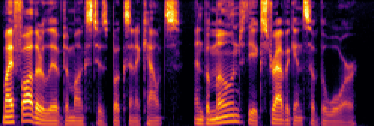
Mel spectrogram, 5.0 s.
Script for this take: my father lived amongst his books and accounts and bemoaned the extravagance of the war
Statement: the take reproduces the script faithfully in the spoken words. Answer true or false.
true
